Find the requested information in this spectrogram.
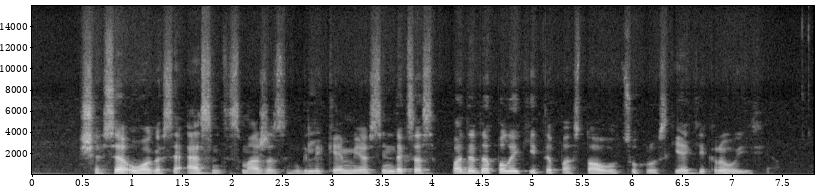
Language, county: Lithuanian, Utena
